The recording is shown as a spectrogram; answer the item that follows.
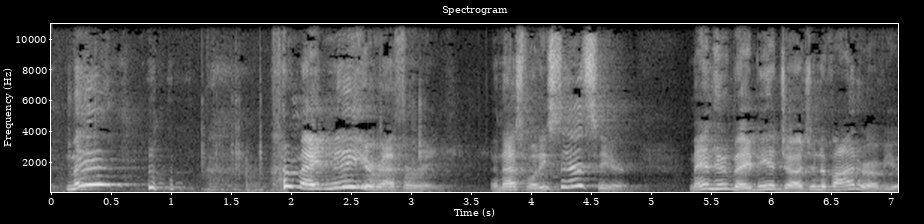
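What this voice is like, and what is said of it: Southern US accent. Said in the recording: “my southern dialect”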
